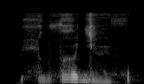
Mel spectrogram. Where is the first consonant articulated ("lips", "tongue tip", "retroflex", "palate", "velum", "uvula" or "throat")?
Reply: palate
